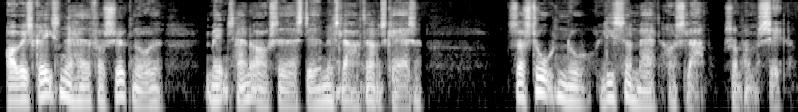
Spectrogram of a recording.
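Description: A man with a husky voice narrating a children's audiobook with expressive storytelling. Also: sits low, no room sound.

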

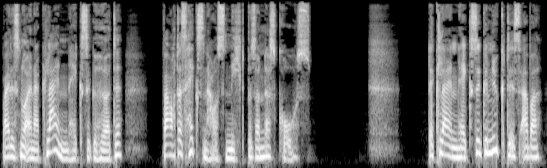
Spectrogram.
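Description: A woman narrating a children's audiobook in a lively, expressive storytelling manner. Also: low voice, slightly rough, no echo, clean studio sound.

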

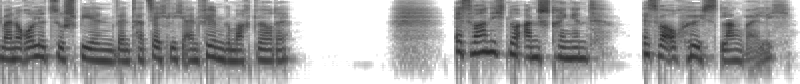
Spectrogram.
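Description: A woman reading an audiobook in calm, measured first-person narration. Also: fairly low pitch, dry recording, clean studio sound.

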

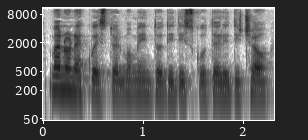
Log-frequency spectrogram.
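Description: A woman voicing a seasoned male officer in an audiobook, dry and matter-of-fact, giving orders in a low voice. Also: fairly even intonation, quick pace, close to an everyday voice. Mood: calm.

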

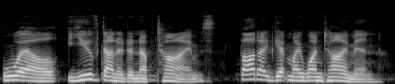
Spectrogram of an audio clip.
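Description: A weary, remorseful husband in an audiobook, as a woman narrator puts him on, speaking low and quiet. The lines still move with some lift, and the recording is close and dry. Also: expressive, measured pace, dry recording. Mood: subdued. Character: tired, remorseful husband and father.

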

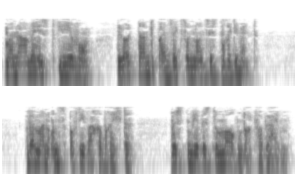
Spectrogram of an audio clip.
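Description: Woman voicing a young officer, husky, quick and reassuring. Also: dull audio. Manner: brisk, reassuring, lowered pitch. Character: earnest young male army lieutenant.

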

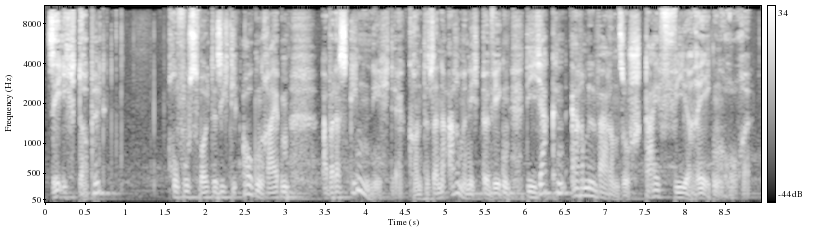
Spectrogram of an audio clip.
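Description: A man narrating a children's audiobook with expressive storytelling. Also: low voice, moderate pace, vocal fry, a little hiss or hum.

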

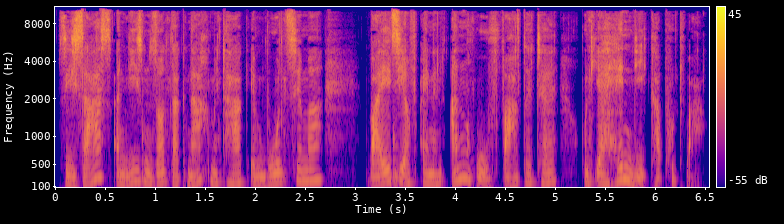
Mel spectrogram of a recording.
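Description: A woman narrating a children's audiobook with lively, wide-ranging intonation. Her voice is lowish and slightly breathy, recorded close and dry in a studio. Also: normal speed, dry recording. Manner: expressive, lively reading. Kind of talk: scripted narration.

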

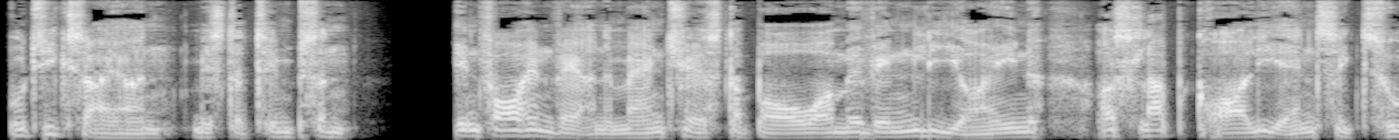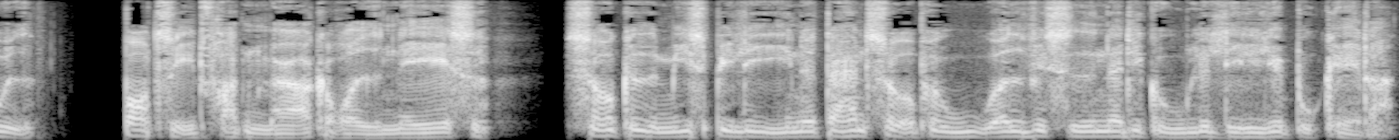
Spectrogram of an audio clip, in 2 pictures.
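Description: A man reading a historical novel as an audiobook narrator, in a measured, even storytelling manner. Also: deep voice, husky, no echo, clean studio sound.

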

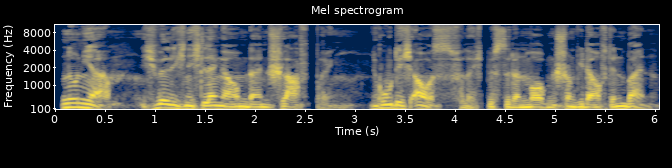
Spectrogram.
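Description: A calm psychologist, low voice, husky, smooth and probing, audiobook. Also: male voice, fairly quick, no room sound, clean studio sound. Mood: soothing. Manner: smooth, even, quietly insistent. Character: calm probing male psychologist, middle-aged. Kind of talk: audiobook character reading.

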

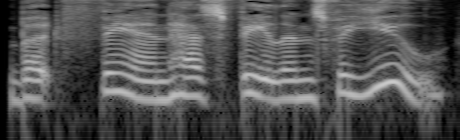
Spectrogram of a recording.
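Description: A woman voicing a gentle, caring older mother who speaks in a soft, thin, slightly shaky way. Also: medium pitch, takes it slowly, dry recording.

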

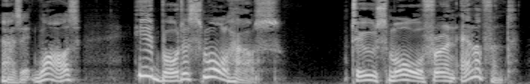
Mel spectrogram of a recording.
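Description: A man narrating a children's storybook in an expressive, playful way. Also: fairly high pitch, measured pace, husky, dry recording, studio quality. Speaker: audiobook narrator.

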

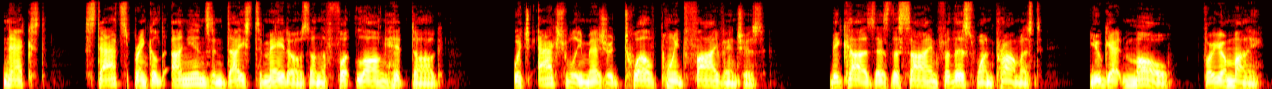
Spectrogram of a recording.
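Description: Low, slow-reading male audiobook narrator. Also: dry recording. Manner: expressive storytelling. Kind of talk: scripted narration. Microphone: close studio mic. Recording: dry studio audiobook recording.

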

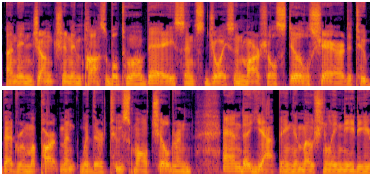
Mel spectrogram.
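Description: A man reading literary fiction as an audiobook narrator, in a measured, composed way. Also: low voice, a bit bright, no room sound, clean studio sound.

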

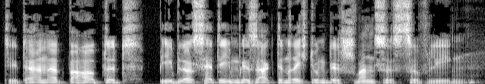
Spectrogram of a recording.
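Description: A man voicing a gruff, grumbling father giant in a children's audiobook, growling his words low and heavy. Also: measured pace, a bit bright, no room sound, studio quality.

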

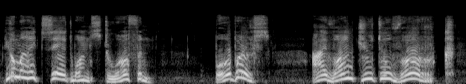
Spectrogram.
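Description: A man's voice: high-pitched, big pitch swings, husky, dry recording, voice pushed up, full character voice. A man voicing a magical male desert djinn who scolds in a stern, knowing way. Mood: scolding. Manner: scolding, knowing, drawn-out phrasing.

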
